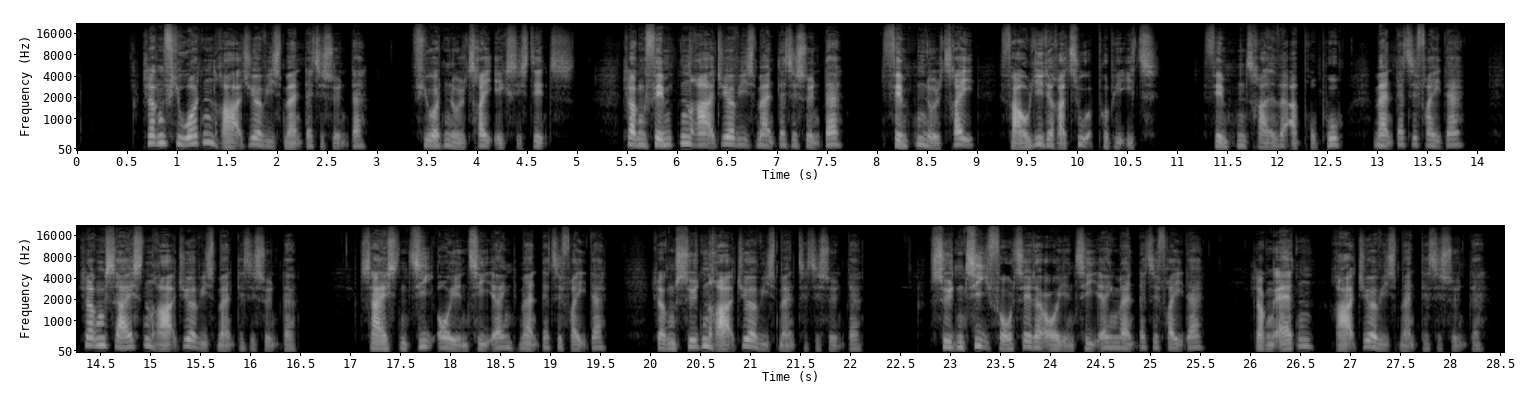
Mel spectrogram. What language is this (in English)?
Danish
